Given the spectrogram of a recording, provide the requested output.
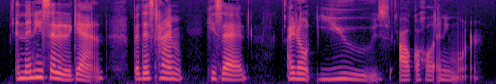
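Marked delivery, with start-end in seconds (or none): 3.6-6.0 mock smug, slow, use stressed and drawn out. Speaker retelling what their dad said about not drinking, mock-smug, stressing 'use'. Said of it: "with an emphasis on the word use and a tone of smugness".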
